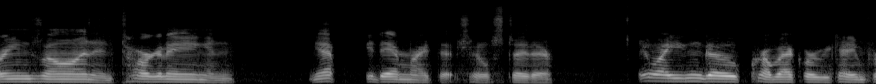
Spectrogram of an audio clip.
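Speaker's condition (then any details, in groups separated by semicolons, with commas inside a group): Facial paralysis after surgery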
